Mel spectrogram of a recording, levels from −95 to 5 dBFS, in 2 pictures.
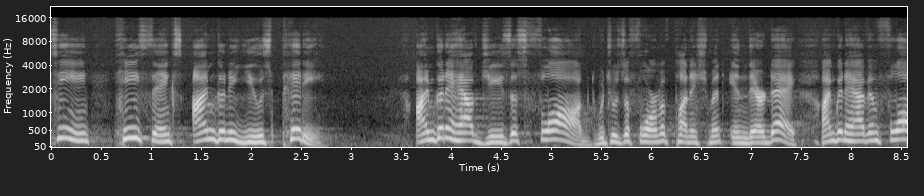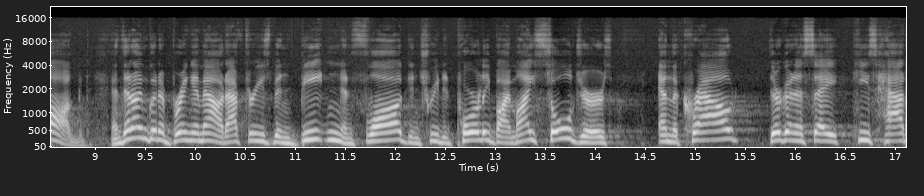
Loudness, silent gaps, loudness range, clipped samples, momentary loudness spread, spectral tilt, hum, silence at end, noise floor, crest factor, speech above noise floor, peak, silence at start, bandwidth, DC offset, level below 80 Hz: -17 LUFS; none; 1 LU; under 0.1%; 6 LU; -5.5 dB/octave; none; 0 s; -50 dBFS; 16 dB; 34 dB; 0 dBFS; 0 s; 16 kHz; under 0.1%; -56 dBFS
